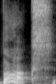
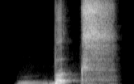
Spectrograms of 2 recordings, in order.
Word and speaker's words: books: She said, I like to read box. Box, yeah. I said, huh? She likes to read books, not box, right?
